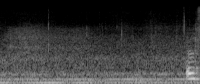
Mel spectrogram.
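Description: A steady low buzzing hum, its deepest part dropping away about two thirds of a second in.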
